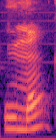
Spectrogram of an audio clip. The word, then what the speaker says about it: Ummo: Sí, es el 27 de enero acá en Santiago, en Bar Humo, que se escribe UMMO, y ¿Ya?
